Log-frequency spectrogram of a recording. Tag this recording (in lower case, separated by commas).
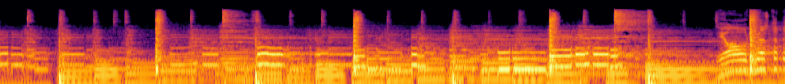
music, singing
